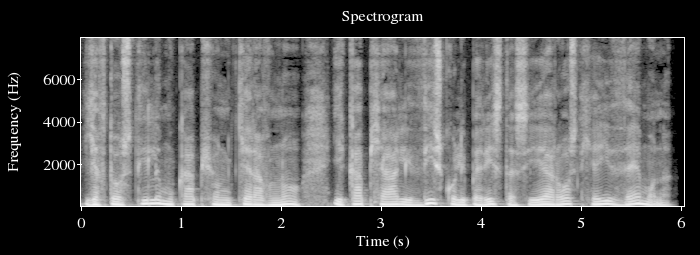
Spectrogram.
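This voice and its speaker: Old male monk, pleading, earnest, dark voice, as a male reader puts him on. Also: mid-range voice, breathy edge, no room sound, clean studio sound, natural voice.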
